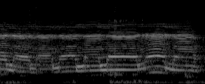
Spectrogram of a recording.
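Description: Dancing cactus toy playing a short, tinny electronic tune through its small speaker, its notes stepping up and down.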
